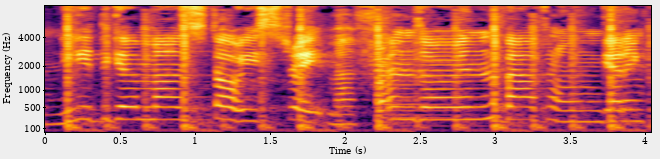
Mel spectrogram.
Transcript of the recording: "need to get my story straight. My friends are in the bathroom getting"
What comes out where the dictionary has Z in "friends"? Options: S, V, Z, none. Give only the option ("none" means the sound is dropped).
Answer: Z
